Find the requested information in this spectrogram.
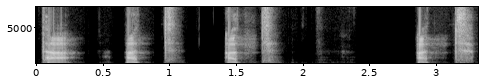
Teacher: ከምላሳችን ጫፍ ነው የምትወጣው። ማጥራፍ ተነያ ለብሊያ ከላይኛው ጥርሳችን ጫፍ ጋር ማለት ነው። ያኒ ታአት ያኒ የምላሳችን ጫፍና የፊት ለፊት ጥርሳችን ጫፍ ይገናኛሉ ማለት · ያኒ የምላሳችን ጫፍና የፊት ለፊት ጥርሳችን ጫፍ ይገናኛሉ ማለት ነው።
